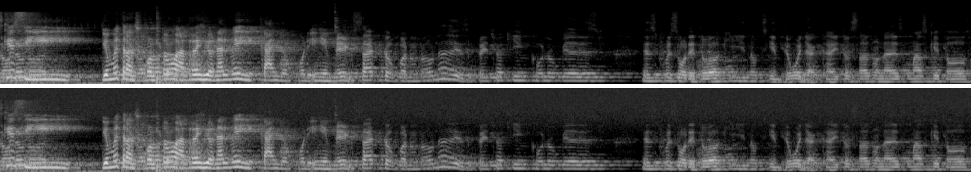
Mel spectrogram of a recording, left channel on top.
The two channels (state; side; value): noise; right; hiss, 19 dB below the sound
